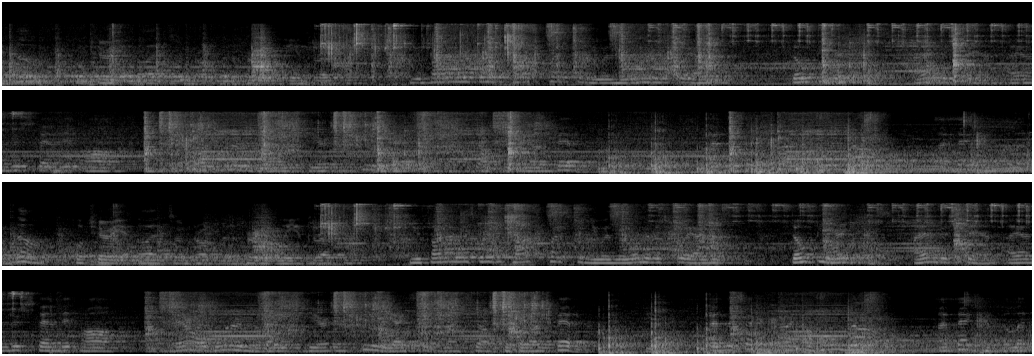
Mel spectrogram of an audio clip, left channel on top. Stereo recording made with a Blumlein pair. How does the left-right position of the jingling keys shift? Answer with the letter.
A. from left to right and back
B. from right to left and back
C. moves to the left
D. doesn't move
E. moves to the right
B.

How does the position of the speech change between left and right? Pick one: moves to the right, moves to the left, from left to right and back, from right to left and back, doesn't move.
doesn't move.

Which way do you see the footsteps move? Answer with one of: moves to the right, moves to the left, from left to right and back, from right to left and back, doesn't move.
from left to right and back.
